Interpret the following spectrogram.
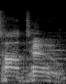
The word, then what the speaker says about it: Sardo: That's Sardo. No, mister. Accent on the toe.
